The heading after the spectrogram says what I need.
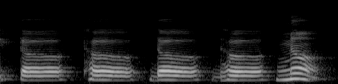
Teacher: इसमें बोले जाने वाले सभी वर्णों में जीभ दांतों को स्पर्श करती है। इसलिए इन्हें नंतव्य वर्ग भी कहते हैं। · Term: त वर्ग, दंतव्य वर्ग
